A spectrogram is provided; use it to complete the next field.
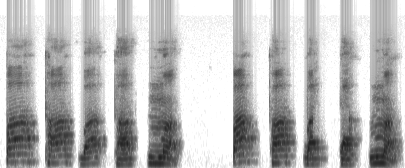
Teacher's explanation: आप देखेंगे दोनों ओठ मिल रहे हैं और ये ध्वनि निकल रही।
